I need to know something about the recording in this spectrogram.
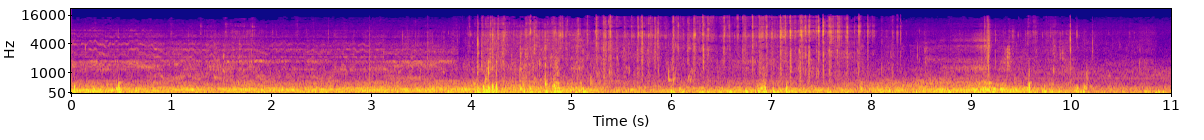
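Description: Spinning reel being cranked as a hooked speckled trout is reeled in, with the fish splashing and thrashing at the surface in a rapid run of sharp splashes from about four seconds in until near the end. A low wind rumble on the microphone runs underneath.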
